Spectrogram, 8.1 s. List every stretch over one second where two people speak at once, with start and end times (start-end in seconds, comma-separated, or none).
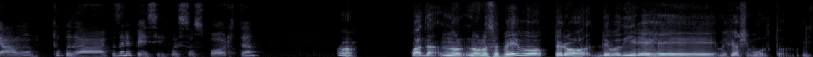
none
